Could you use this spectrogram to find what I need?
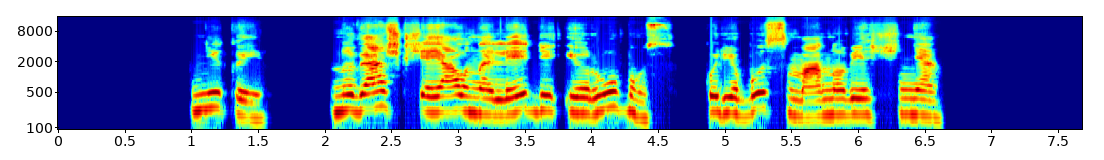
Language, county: Lithuanian, Panevėžys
